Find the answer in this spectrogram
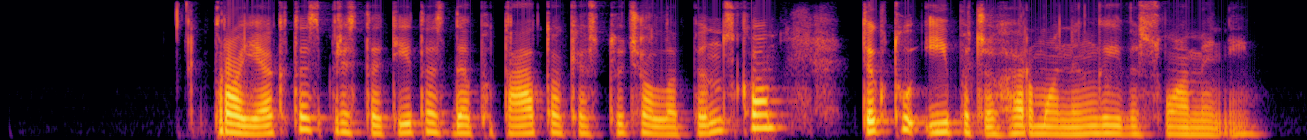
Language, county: Lithuanian, Alytus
